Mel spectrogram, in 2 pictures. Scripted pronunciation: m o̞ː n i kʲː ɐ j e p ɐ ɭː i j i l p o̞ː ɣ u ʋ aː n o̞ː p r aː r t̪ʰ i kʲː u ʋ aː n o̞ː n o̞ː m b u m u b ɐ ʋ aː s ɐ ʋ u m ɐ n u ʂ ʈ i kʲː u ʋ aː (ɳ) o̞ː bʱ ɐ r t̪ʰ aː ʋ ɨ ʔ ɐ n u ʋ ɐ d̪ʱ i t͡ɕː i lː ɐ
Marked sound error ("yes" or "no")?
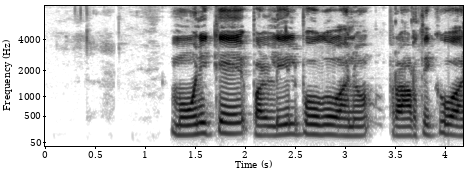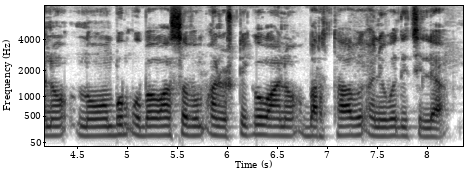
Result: yes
